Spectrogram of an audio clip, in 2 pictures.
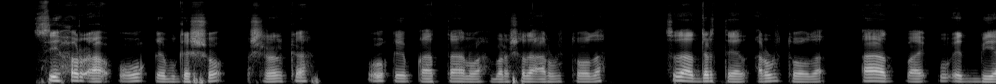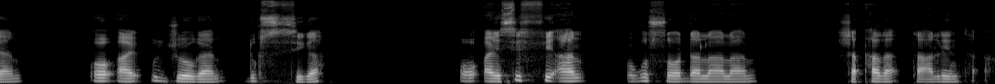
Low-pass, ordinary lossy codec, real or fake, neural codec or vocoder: none; none; real; none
